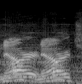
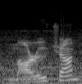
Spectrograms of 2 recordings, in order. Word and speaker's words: Maruchan: impressive Not Top Ramen not Martin Ramen however you pronounce it no Maruchan Maruchan is that hey it's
